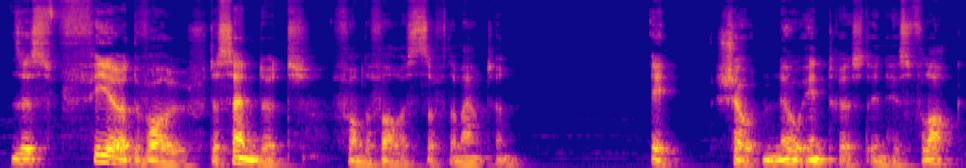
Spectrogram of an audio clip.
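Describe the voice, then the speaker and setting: Very slow, deep, solemn priest acted by a man. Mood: ominous storytelling. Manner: solemn, deliberate, ominous, with long pauses. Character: grave, brooding male priest recounting a dark tale. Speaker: voice actor in an audio drama. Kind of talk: cinematic dramatic storytelling in audio roleplay. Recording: roomy echo on the voice.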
